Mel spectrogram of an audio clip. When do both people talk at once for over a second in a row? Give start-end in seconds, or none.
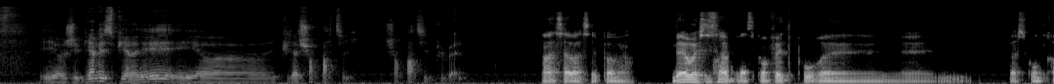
none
